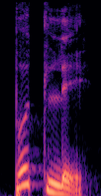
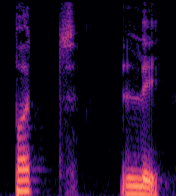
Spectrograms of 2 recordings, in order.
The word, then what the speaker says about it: Potelé: Potelé. Okay, here you don't really pronounce this E. Potelé.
